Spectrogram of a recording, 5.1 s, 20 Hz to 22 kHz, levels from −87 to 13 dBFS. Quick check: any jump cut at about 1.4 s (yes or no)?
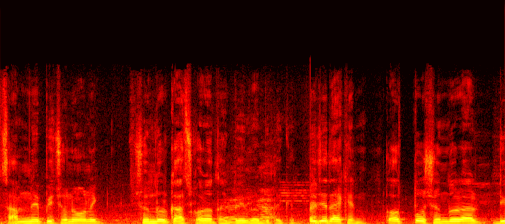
no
